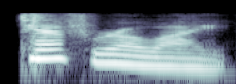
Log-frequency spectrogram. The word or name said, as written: tephroite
